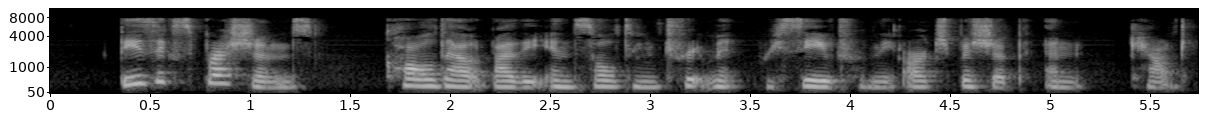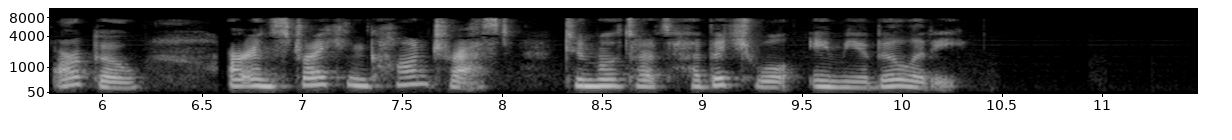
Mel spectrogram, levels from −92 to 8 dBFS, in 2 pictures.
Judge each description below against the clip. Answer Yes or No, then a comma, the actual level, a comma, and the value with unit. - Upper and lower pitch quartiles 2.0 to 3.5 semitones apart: Yes, average, 2.9 semitones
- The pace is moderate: No, slow, 120 wpm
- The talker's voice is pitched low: No, high, 205 Hz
